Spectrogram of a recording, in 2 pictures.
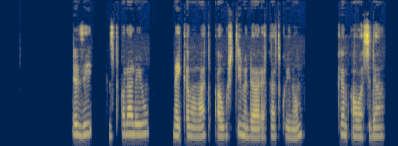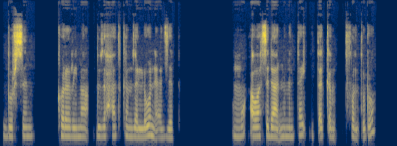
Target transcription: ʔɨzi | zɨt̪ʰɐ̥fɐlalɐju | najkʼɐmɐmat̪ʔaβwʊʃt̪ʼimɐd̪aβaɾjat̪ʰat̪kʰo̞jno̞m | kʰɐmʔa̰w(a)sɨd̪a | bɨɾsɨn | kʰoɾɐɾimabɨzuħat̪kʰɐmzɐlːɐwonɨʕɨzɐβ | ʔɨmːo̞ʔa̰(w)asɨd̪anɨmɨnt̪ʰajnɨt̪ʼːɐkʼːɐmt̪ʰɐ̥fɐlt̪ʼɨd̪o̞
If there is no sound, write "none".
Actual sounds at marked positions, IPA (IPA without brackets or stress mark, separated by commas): a, w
